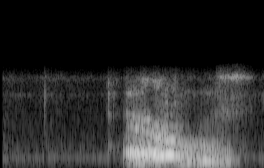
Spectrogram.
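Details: Pet dog indoors in a small room giving a drawn-out, wavering harmonic whine-howl lasting about a second, after faint clicks, while a person repeatedly asks in Polish where another animal is; the dog wants to go to it.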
